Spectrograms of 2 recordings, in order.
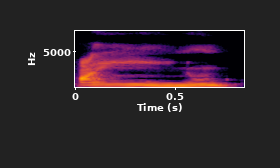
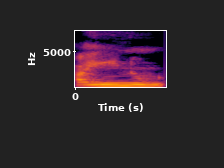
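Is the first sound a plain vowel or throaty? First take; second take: throaty; plain vowel. First: It starts with a tight throaty sound. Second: It starts with a plain vowel sound. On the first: The speaker calls it right. "கொஞ்சம் ஆலிஃப் உச்சரிப்பு வராம பாத்துக்கணும்" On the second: The speaker calls it wrong. "ஐநூன் கிடையாது"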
